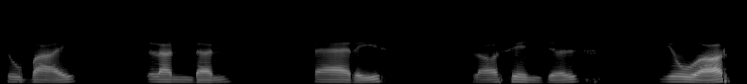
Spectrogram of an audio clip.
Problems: low volume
